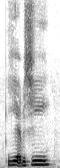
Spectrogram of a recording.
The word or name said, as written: ye'ebzhii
